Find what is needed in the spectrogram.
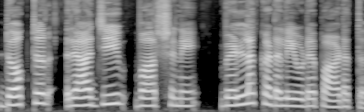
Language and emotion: Malayalam, neutral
